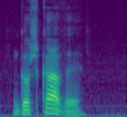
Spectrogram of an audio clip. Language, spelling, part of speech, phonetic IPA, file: Polish, gorzkawy, adjective, [ɡɔʃˈkavɨ], Pl-gorzkawy.ogg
